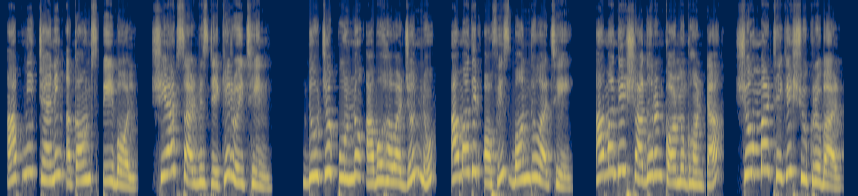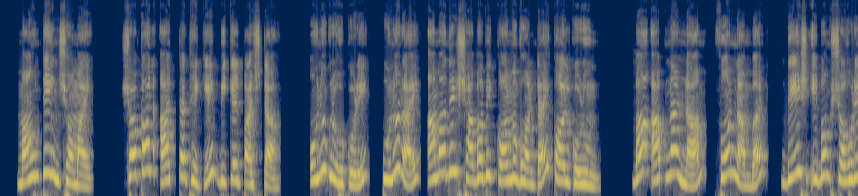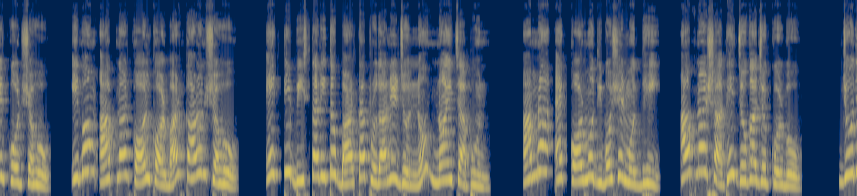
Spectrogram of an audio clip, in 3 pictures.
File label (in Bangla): Bengali; Bengali voice talents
